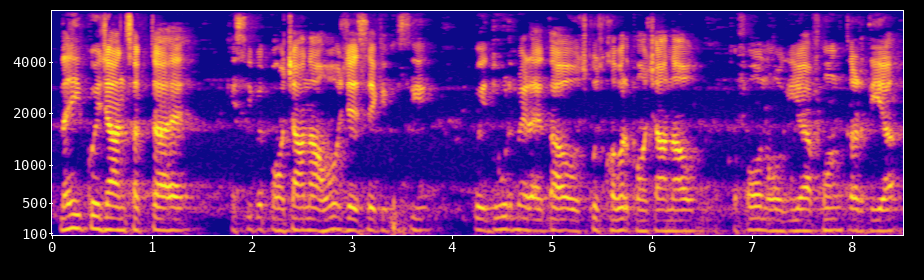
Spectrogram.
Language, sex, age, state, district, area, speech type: Urdu, male, 30-45, Bihar, Supaul, rural, spontaneous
